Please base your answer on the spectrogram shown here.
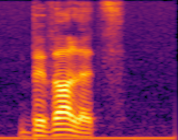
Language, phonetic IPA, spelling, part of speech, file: Polish, [bɨˈvalɛt͡s], bywalec, noun, Pl-bywalec.ogg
